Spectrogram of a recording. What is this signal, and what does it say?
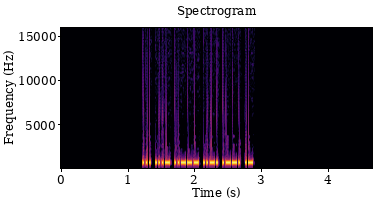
Morse code, heard as a keyed tone, about 52 wpm, 700 Hz. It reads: SV2FPA
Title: DXCC-100 Call Signs - 6 Characters - Repeated 3x - 50wpm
